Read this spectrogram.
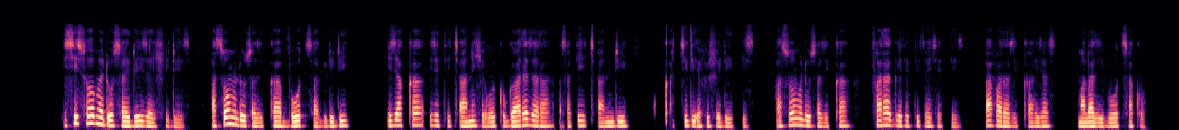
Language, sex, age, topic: Gamo, male, 18-24, government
